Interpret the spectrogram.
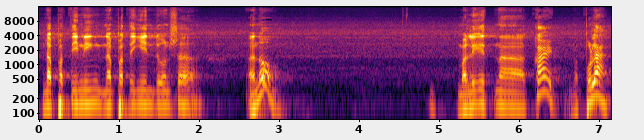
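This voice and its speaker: A male preacher telling a story in a sermon, addressing his congregation directly and swinging between loud emphasis and quiet asides. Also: on the high side, takes it slowly, long pauses. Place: church service.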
